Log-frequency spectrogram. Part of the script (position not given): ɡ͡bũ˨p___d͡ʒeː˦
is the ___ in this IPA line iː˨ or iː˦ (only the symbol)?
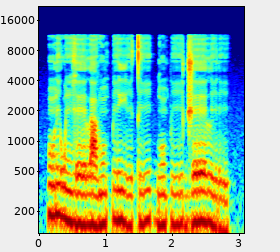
iː˨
